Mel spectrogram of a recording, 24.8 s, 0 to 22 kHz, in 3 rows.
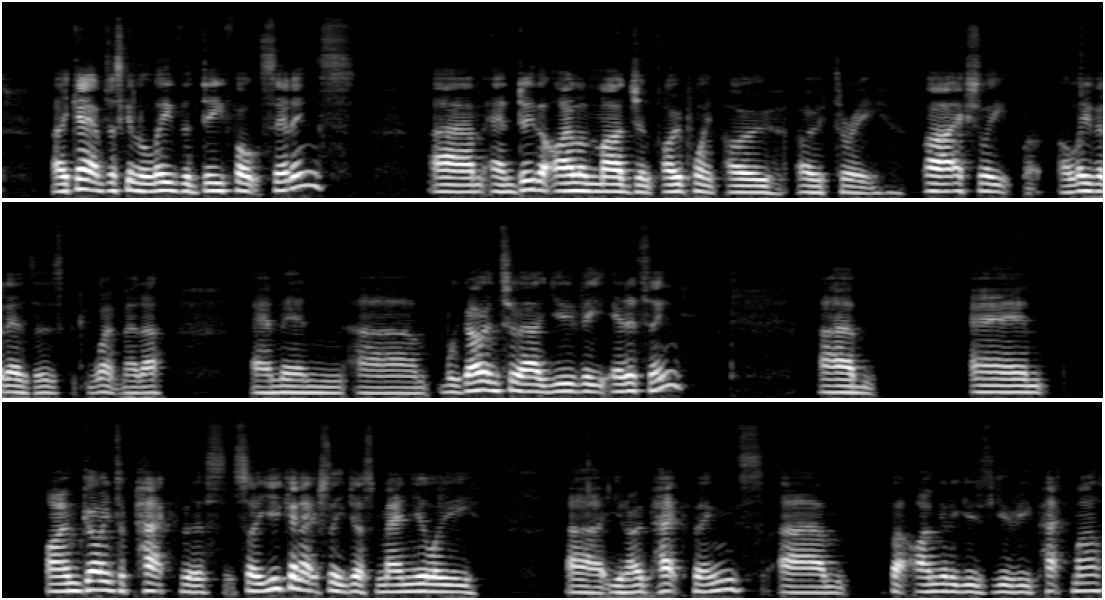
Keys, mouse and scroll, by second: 10.3 click, 11.1-12.3 scroll down 2, 12.4 click, 12.4-12.7 scroll down 2, 12.7-13.3 scroll up 4, 13.3 shift+middle click, 13.6-15.2 shift+scroll down 8, 14.1 shift+middle click, 15.3 shift+middle click, 15.7-16.1 scroll up 3, 16.1-17.1 scroll down 2, 17.1-17.5 scroll up 2, 17.5-18.1 scroll down 1, 18.1 scroll up 1, 18.3 shift+middle click, 18.7 click, 18.7 scroll down 1, 19.7 l, 20.9 g, 22.0 scroll down 2, 22.2 shift+middle click, 22.5 scroll up 2, 23.0 shift+middle click, 23.9 click, 24.6 scroll down 3.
